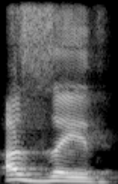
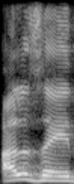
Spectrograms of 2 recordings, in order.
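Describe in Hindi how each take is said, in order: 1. आर्टिकल की l ध्वनि z में मिल जाती है। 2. आर्टिकल की l ध्वनि साफ़ बोली जाती है। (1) "उसको उन्होंने अलिफ लाम लगाया और बोला अज़ जईद" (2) "अल जईद नहीं बोला"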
